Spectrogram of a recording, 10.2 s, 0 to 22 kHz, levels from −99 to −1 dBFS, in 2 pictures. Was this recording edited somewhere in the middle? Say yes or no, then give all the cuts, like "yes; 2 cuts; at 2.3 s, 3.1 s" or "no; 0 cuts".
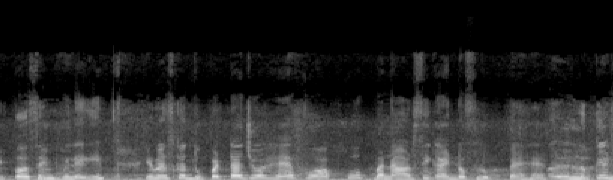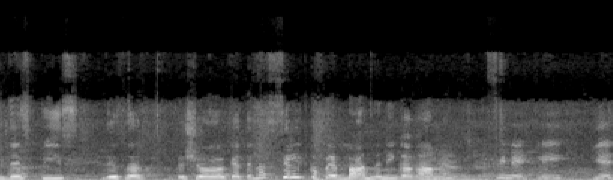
yes; 2 cuts; at 4.7 s, 9.2 s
